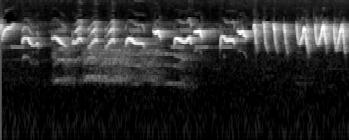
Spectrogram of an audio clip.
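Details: A kept white-eye (pleci) used as a song tutor gives a rapid, high twittering song of slurred whistled notes, ending in a fast trilled series; a faint lower chatter runs beneath.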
